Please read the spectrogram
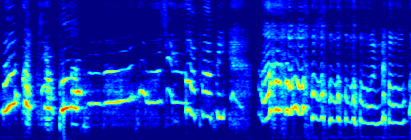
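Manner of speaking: high, tearful cry of protest; distressed wail. Real, not acted. Viewer upset over the cute puppy, distressed wail. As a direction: wail it, breaking into sobbing.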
